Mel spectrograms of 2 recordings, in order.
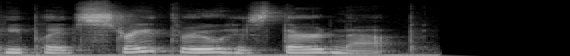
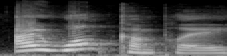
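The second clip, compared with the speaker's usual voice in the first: refusing; 5 semitones higher, 5 dB louder than usual. Acted. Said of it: "he replied".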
